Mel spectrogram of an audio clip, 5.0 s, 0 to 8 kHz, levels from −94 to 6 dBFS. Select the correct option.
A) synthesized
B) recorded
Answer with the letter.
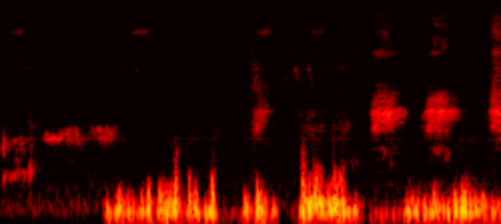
A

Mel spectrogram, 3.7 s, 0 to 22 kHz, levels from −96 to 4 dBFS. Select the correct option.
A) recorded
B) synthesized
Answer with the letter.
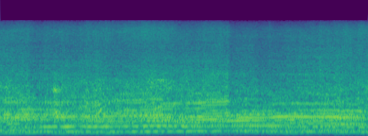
B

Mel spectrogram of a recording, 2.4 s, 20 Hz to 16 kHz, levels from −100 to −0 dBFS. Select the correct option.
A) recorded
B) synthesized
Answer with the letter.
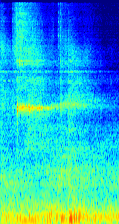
B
